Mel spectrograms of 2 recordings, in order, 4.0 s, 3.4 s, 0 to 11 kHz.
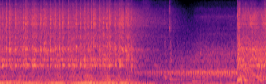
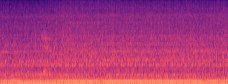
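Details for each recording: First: Nissan Sunny truck (Datsun 1200) EFI conversion on Haltech, early start on a base map: long stumbling crank that catches, fades, recatches into a ragged idle; hard start from untuned fuel map needing more tuning. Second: Nissan Sunny truck (Datsun 1200) converted to Haltech EFI, started for the third time after about two years not running, tune still being learned via O2: deep, even idle with steady rumble and no misses; running smoothly.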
